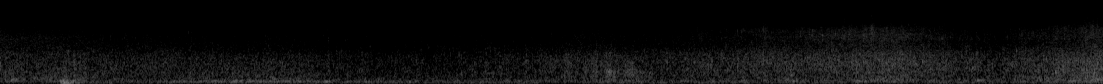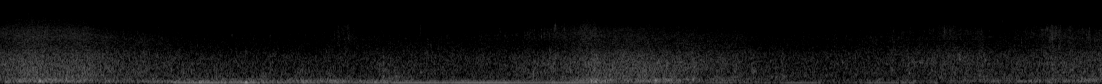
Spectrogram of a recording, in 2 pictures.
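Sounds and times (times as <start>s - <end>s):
sea waves breaking on beach: 6.7s - 22.0s
low steady rumble: 9.8s - 22.0s.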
